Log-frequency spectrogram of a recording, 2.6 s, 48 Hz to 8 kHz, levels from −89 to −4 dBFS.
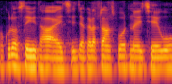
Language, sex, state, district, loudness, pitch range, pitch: Maithili, male, Bihar, Madhepura, -18 LUFS, 125-130 Hz, 125 Hz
